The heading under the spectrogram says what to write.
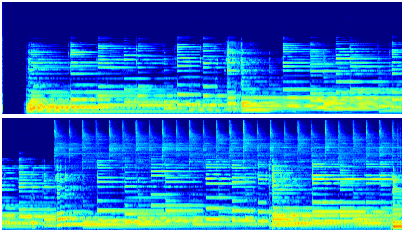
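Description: A rock band song plays, opening with layered, effect-laden guitars holding sustained chords before drums and bright crashing cymbals kick in halfway through, building a loud, full instrumental without vocals.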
